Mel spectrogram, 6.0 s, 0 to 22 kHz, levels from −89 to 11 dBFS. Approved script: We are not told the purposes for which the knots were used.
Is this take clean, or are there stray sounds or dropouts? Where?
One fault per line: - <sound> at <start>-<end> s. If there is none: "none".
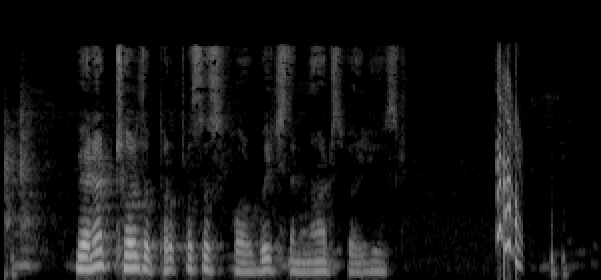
- chirp at 4.9-5.2 s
